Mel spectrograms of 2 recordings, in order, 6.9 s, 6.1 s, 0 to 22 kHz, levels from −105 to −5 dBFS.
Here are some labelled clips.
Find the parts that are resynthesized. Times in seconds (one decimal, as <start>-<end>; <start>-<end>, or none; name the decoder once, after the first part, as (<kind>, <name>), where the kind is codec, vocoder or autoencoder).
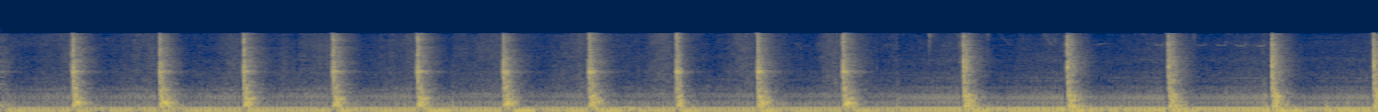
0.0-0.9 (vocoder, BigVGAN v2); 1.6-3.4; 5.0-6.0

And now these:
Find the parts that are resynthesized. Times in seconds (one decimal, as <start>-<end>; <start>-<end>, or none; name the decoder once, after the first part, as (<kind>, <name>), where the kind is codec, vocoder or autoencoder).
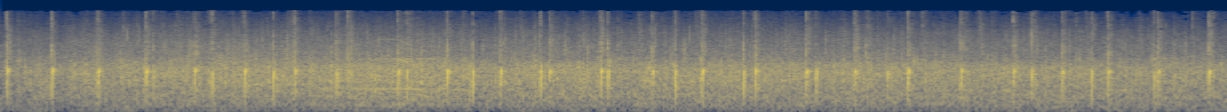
0.0-1.7 (vocoder, BigVGAN v2); 5.4-6.1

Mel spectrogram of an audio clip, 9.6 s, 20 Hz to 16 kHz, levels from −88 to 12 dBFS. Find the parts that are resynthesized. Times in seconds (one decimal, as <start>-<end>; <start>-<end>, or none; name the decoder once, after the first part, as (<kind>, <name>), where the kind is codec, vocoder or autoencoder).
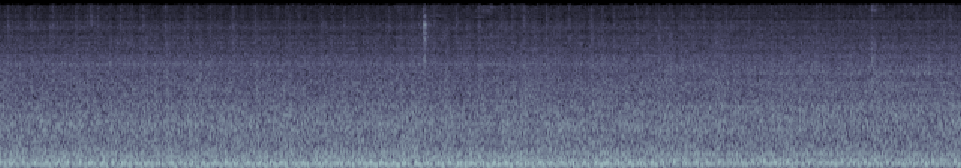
0.7-2.7 (vocoder, BigVGAN v2)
